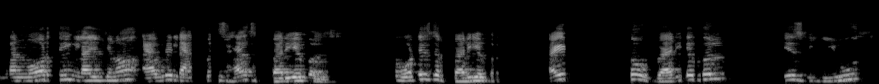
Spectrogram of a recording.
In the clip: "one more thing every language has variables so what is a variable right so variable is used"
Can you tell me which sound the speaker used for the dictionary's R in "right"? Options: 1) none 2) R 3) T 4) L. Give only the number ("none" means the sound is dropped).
2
